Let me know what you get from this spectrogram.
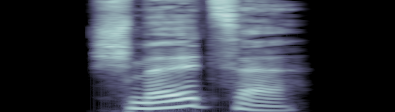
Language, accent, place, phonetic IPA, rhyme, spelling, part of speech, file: German, Germany, Berlin, [ˈʃmœlt͡sə], -œlt͡sə, schmölze, verb, De-schmölze.ogg
- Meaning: first/third-person singular subjunctive II of schmelzen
